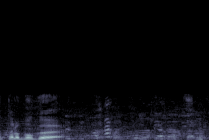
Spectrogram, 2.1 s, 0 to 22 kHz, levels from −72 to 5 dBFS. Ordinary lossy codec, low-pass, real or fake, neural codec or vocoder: Opus, 64 kbps; 7.2 kHz; real; none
